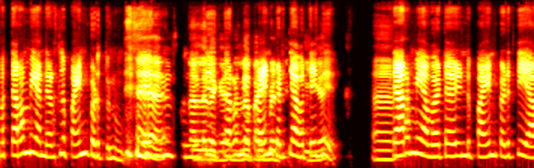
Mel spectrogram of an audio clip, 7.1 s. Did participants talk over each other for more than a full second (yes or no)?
yes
